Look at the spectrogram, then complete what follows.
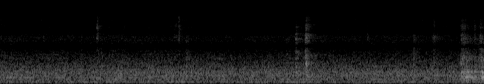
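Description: Light, scattered clicks and taps from someone handling a sofa and shifting on a tile floor, with a few sharper ticks near the end, over a steady background hiss.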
